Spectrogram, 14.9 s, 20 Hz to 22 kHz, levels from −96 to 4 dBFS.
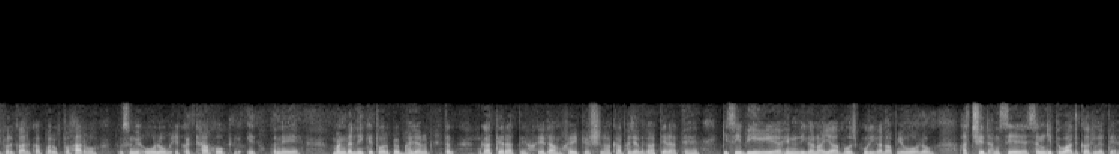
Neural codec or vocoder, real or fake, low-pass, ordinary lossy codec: codec, 16 kHz, 1.1 kbps, Voila-Tokenizer; fake; 7.2 kHz; MP3, 48 kbps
